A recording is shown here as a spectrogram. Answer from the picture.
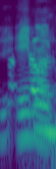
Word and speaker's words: Amon: Amon.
